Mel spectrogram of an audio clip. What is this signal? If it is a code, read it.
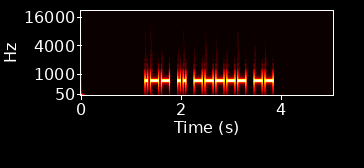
Morse code, heard as a keyed tone, about 22 wpm, 700 Hz. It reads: WI0M
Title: USA Call Signs - 4 Characters - 4x Character Spacing - 22wpm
